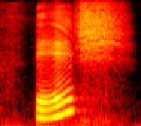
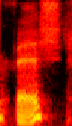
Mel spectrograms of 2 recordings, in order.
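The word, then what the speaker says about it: Phish: fish is a band it's spelled p-h-i-s-h for fish and it's uh four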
